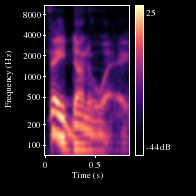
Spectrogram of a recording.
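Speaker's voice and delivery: announcer-style movie trailer read. Reading out a film's cast names, the speaker uses a movie trailer voice. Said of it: "that's my trailer voice".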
